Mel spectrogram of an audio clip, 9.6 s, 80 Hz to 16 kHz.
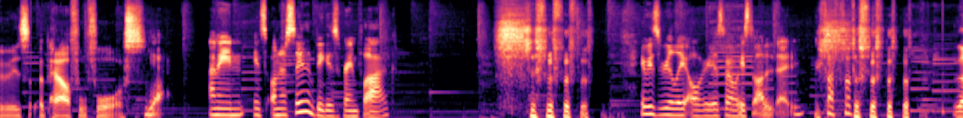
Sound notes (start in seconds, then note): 5.1 Darcy laughs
